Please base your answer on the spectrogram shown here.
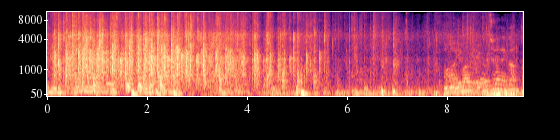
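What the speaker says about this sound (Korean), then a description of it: "감사의 박수를 한번 보내드립니다" A crowd applauds at a high-school youth summer retreat service, sustained clapping that is strong for about six seconds before thinning out, with a voice speaking near the end.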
